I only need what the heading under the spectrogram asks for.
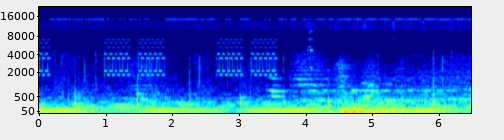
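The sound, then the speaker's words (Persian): A telephone rings during a class, its bright electronic tone coming in two paired bursts of ringing, separated by a short pause, over a low steady background hum. “دکتر گرام، تلفنتون داره زنگ میخوره.”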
